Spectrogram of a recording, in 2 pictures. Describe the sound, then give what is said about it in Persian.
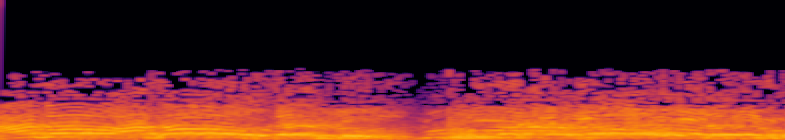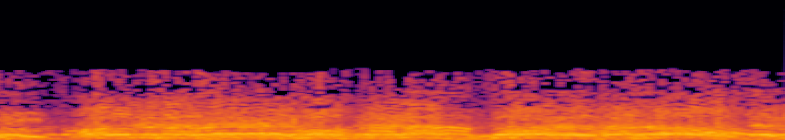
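A large crowd of protesting retirees in Tabriz, Iran, chants slogans against Ebrahim Raisi and his government in unison, loud and continuous, with rhythmic rising phrases broken by brief pauses about every two seconds. “بازنشستگان معترض در تبریز شعارهای علیه ابراهیم رئیسی و دولتش سر دادند.”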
